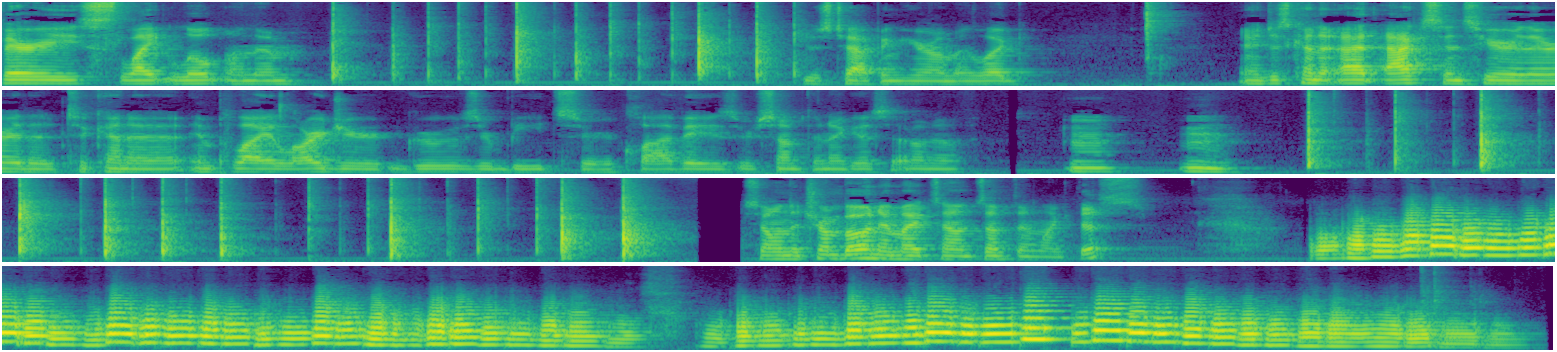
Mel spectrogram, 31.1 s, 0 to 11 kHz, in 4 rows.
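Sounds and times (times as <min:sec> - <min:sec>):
hand patting on thigh: 0:01.6 - 0:04.0.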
